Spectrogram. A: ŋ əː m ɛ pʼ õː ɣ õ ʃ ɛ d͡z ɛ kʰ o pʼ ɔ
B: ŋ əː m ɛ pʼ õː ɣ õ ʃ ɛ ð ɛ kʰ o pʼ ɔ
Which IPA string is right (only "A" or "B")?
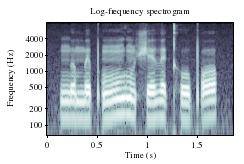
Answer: B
